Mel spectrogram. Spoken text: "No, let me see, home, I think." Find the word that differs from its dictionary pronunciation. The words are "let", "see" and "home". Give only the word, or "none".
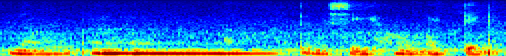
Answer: let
